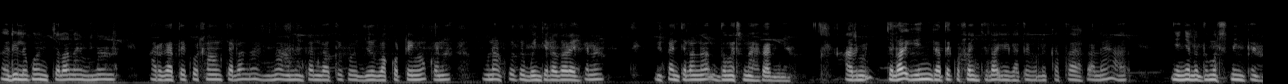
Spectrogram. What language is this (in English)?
Santali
